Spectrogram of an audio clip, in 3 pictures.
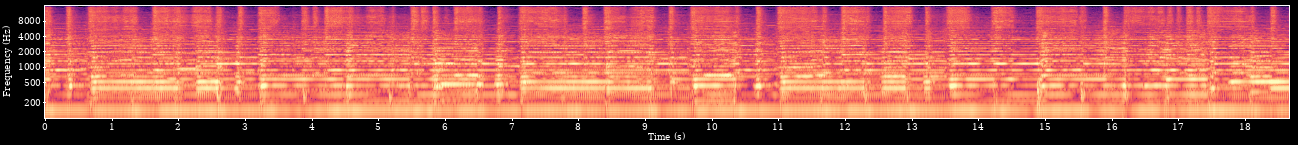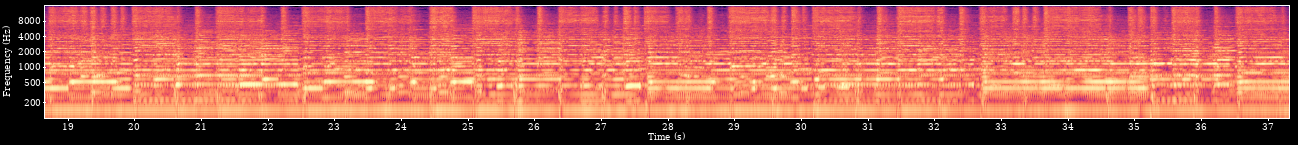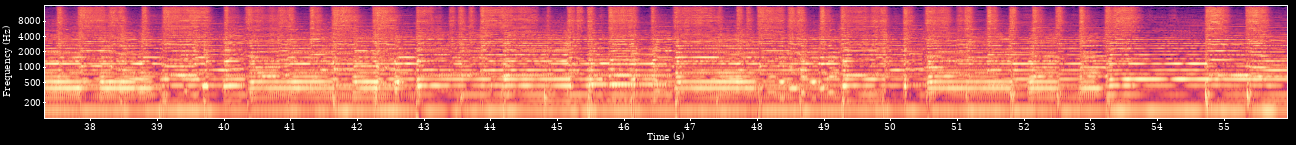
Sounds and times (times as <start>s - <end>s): Accordion: 0.0s - 55.9s.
